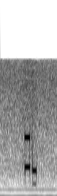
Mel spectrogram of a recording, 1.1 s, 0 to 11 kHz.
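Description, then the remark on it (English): Two short electronic beeps in quick succession on the TechNet radio net, each a steady two-note tone like a keypad tone, marking a 10-second listening pause for further check-ins, sounding over a constant low hiss of radio static with no talking. “So we're going to give one more listen for 10 seconds beyond the beep.”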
